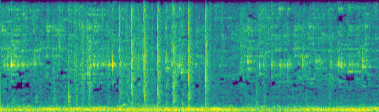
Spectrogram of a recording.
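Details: Low, soft cooing from a group of old-breed pigeons in Kabul, Afghanistan, a continuous throaty hum punctuated by sharp clicks and tapping sounds.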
